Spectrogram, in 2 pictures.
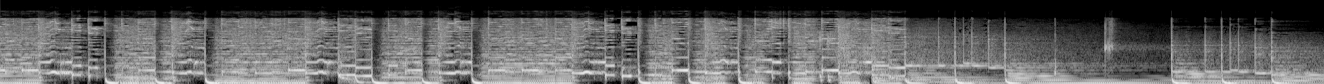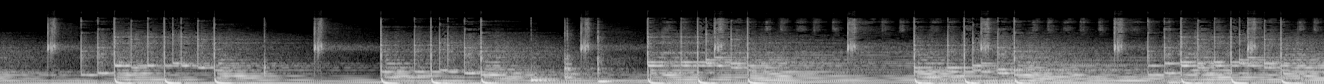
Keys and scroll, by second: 15.0 ctrl+=.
